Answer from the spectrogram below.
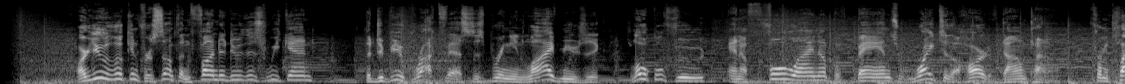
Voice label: Promo; rockfest; promo voiceover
